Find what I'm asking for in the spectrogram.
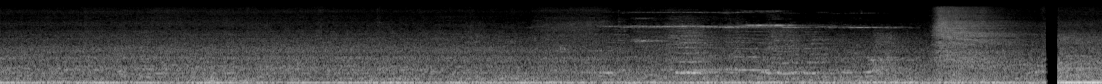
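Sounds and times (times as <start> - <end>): diesel train rumbling: 0.0 - 11.0
high-pitched brake squeal: 5.6 - 10.1.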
